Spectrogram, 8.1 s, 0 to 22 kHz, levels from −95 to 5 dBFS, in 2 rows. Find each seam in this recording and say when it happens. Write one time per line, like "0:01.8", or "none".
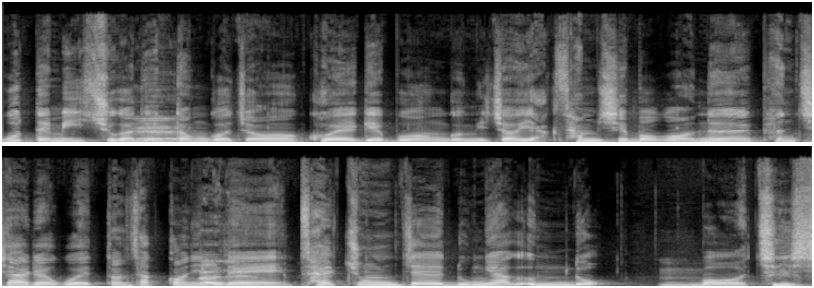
0:05.5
